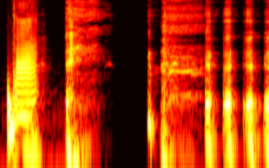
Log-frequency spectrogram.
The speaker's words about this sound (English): It's the most trumpeted fart I did. Tell me where you were when you farted that fart. I was on my couch. Yes. And I was watching TV.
